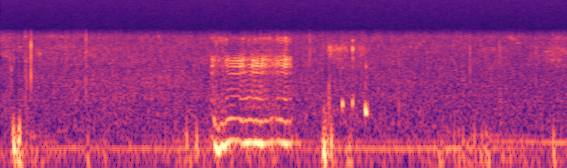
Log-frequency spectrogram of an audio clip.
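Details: Snoring from a sleeping dog: a strong, low, droning rattle of about a second, rich in buzzing overtones, followed by a short snort and a quiet, steady low hum.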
